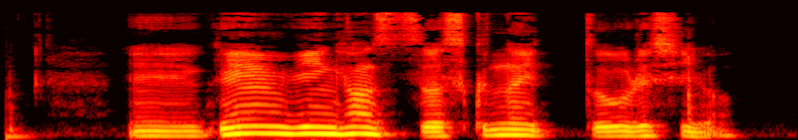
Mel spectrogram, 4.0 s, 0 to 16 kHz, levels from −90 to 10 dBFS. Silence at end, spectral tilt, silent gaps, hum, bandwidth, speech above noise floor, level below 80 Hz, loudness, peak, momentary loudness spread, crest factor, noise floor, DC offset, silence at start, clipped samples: 0.3 s; -6 dB/octave; none; none; 11.5 kHz; 33 dB; -58 dBFS; -22 LUFS; -8 dBFS; 10 LU; 16 dB; -54 dBFS; under 0.1%; 0.05 s; under 0.1%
